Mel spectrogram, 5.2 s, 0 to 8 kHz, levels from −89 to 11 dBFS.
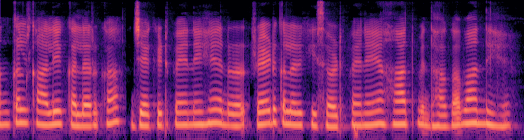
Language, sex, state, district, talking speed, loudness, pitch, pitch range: Hindi, female, Bihar, Gaya, 215 wpm, -16 LUFS, 230 Hz, 215-240 Hz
